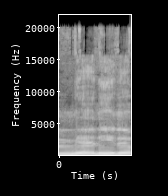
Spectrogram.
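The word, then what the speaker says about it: يَلِدْ: কুল হুয়াল্লাহু আহাদ আল্লাহুস সামাদ লাম ইয়ালিদ ওয়া লাম ইউলাদ। লাম মিম জবর লাম, লাম। ইয়া জবর ইয়া, লাম দাল জের লিদ, ইয়ালিদ।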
